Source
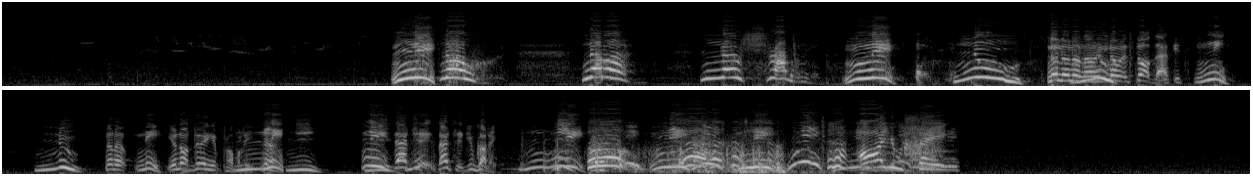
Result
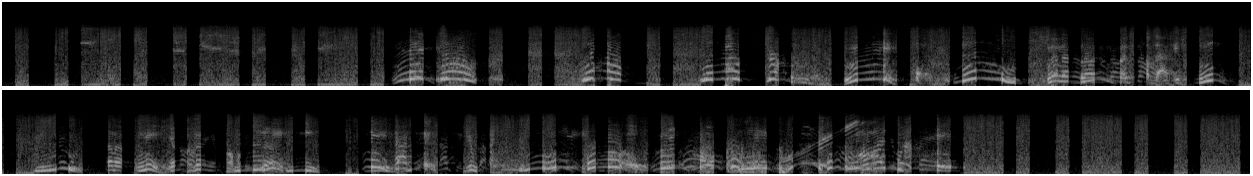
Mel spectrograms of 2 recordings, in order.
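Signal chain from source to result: delta modulation 32 kbps, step -38 dBFS; painted sound rise, 20.3–21.05, 680–4700 Hz -28 dBFS; thinning echo 80 ms, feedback 22%, high-pass 200 Hz, level -17 dB; formant-preserving pitch shift -2.5 st; step gate ".x..x.xxx" 114 bpm -24 dB; compressor 12:1, threshold -33 dBFS, peak gain reduction 15.5 dB; dynamic EQ 340 Hz, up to +5 dB, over -51 dBFS, Q 1.1; gain +4 dB

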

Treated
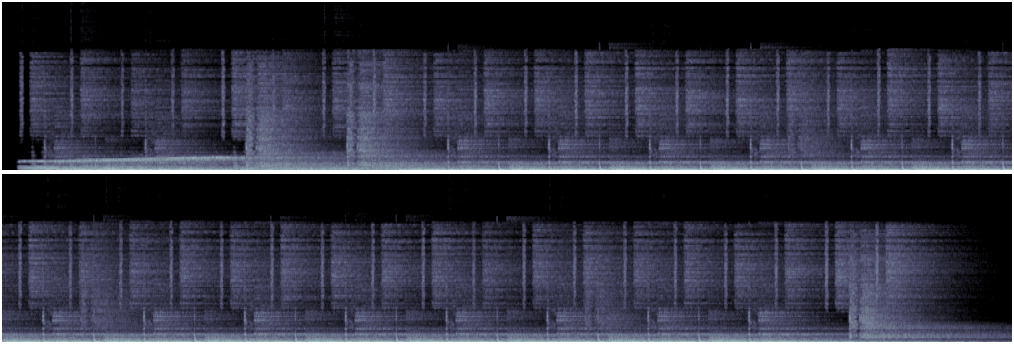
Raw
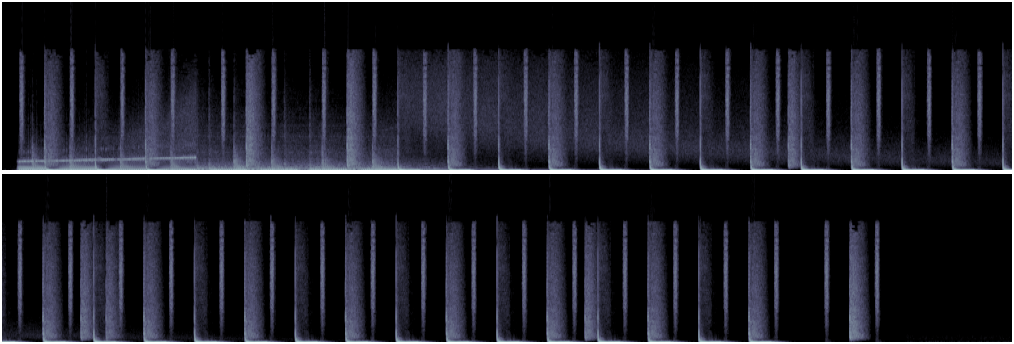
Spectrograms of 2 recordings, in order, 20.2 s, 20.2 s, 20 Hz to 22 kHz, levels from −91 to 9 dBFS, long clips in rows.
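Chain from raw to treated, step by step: per-bin expansion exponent 3; 14.65–15.19 notch comb 610 Hz; plate-style reverb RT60 4.7 s, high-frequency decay 0.3×, pre-delay 90 ms, DRR -8.5 dB; gain +4.5 dB

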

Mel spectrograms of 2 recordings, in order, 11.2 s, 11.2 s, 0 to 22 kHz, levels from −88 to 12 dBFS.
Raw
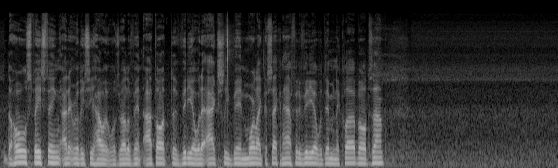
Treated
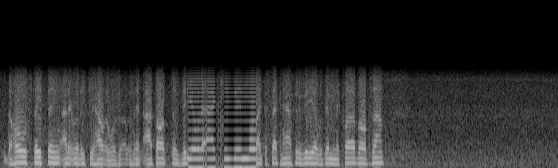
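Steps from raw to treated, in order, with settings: CVSD 16 kbps; 2.06–2.72 negative-ratio compressor -28 dBFS, ratio -0.5; 3.76–5.13 monotone LPC vocoder at 8 kHz 230 Hz; gain +1.5 dB

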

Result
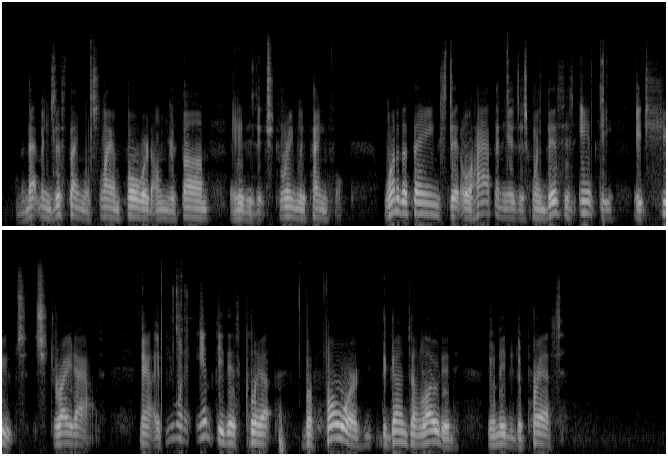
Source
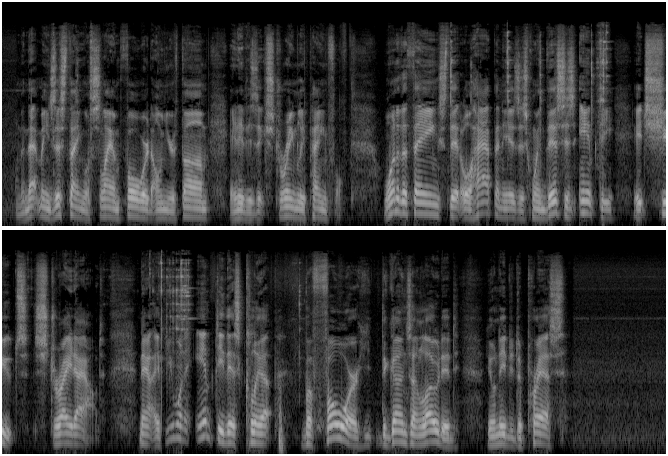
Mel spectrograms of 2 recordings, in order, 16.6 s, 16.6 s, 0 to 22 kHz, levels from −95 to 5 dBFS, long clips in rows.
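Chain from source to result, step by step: Wiener smoothing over 41 samples; treble ducked by the level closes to 1000 Hz, closed at -28.5 dBFS; three-band expander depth 40%

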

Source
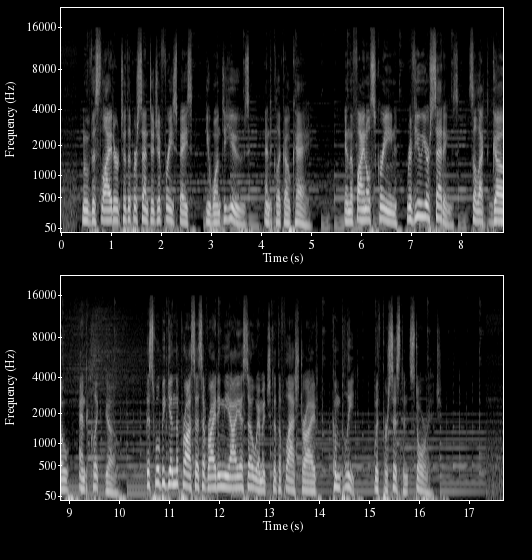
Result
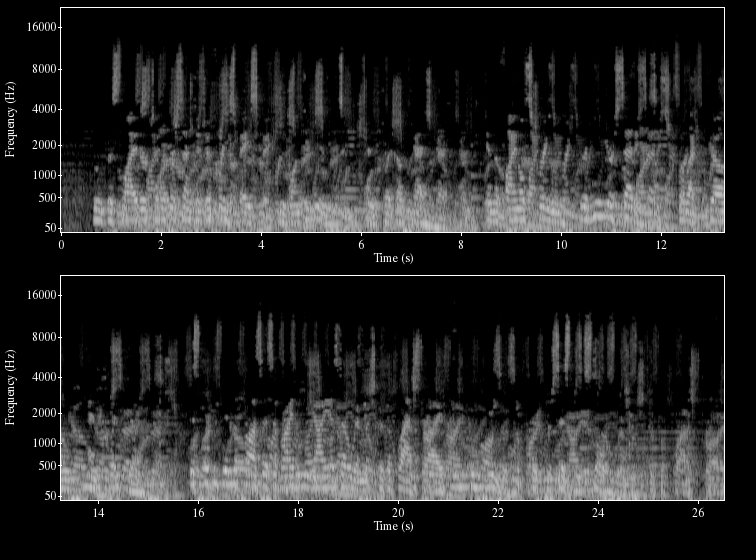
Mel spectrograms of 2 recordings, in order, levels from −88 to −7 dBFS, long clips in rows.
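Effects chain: notch 2800 Hz, Q 11; de-hum 163.6 Hz, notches 4; spectral gate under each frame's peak -20 dB strong; frequency-shifting echo 0.301 s, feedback 43%, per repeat -69 Hz, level -12.5 dB; reverse; compressor 5:1, threshold -36 dBFS, peak gain reduction 14.5 dB; reverse; granular stretch 1.5×, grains 0.117 s; echoes that change speed 0.294 s, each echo -4 st, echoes 2, each echo -6 dB; gate -45 dBFS, range -8 dB; on a send at -10 dB: reverb RT60 0.70 s, pre-delay 3 ms; on the sum: gain +6 dB

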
